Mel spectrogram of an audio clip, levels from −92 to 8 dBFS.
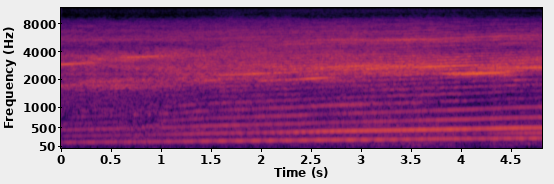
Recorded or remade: remade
